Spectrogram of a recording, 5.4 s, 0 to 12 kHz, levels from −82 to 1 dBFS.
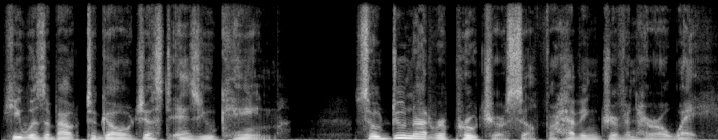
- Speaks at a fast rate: Yes, fast, 210 wpm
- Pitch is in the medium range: No, low, 115 Hz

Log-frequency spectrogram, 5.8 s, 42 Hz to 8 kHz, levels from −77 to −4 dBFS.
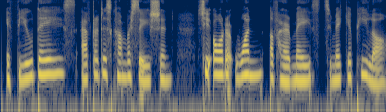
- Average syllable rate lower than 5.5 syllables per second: Yes, 4.7 syllables/s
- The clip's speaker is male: No, female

